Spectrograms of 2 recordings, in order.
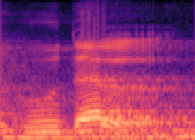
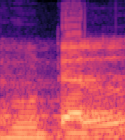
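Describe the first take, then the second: First: The d is a firm, precise Arabic dal. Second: The d is a loose, imprecise sound. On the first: The speaker calls it right. "tapi hudal" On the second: The speaker calls it wrong. "bukan hudal"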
